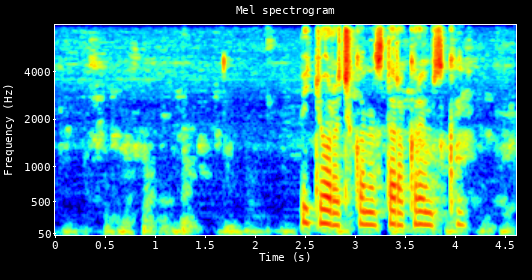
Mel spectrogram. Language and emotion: Russian, neutral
